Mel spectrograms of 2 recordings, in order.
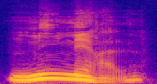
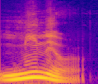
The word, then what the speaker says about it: minéral: So, in case you don't say, this one I'm not saying mineral. No. Minéral.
